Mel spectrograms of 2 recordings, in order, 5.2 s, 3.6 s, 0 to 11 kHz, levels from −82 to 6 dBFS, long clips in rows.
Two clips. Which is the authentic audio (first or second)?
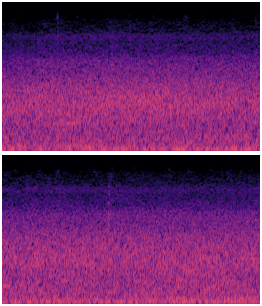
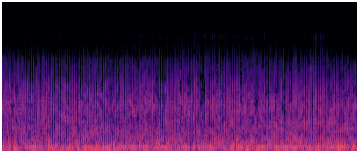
first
